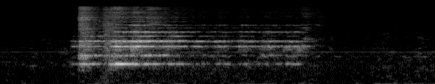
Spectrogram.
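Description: A bright chime-like tone, with several steady pitches sounding together, starts suddenly about a second in and fades out over about two seconds.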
